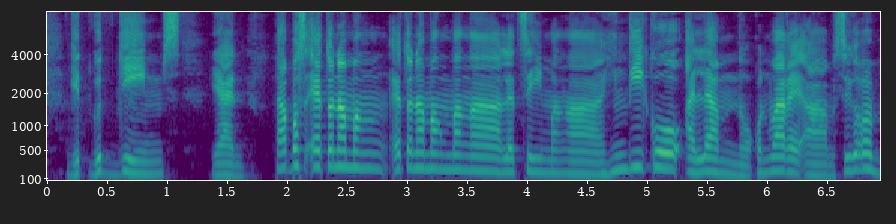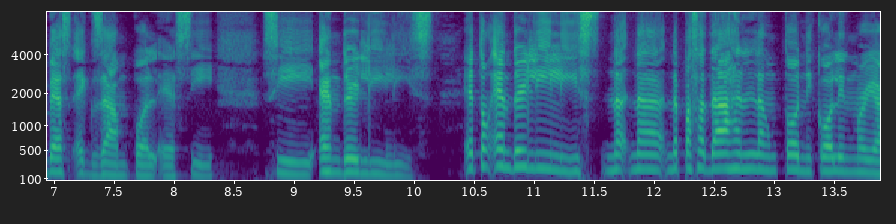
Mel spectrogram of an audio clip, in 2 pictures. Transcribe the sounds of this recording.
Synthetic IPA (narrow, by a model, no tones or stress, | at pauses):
ɡɛt̪̚ɡʊd̪̚ɡejms | jan | t̪aːpo̞sʔɛt̪o̞nɐmɐŋʔɛt̪o̞nɐmɐŋmɐŋalɛt̪sejmɐŋaɦɪnd̪iːko̞ʔɐlamno̞kʊnwaːɾɛʔɐmsɪɡuːɾobɛst̪ɛɡzampolʔɛsi | siʔɛnd̪ɛɹliːlis | ʔɛt̪o̞ŋʔɛnd̪ɛɹliːlisnɐnɐnɐpɐsɐd̪aːɦɐnlɐŋt̪o̞nɪkolɪnmoɹja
